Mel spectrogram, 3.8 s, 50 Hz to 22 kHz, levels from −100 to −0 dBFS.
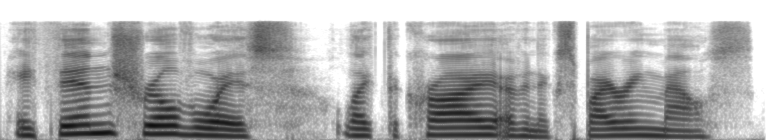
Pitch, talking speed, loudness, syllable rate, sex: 195 Hz, 170 wpm, -17 LUFS, 4.4 syllables/s, female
